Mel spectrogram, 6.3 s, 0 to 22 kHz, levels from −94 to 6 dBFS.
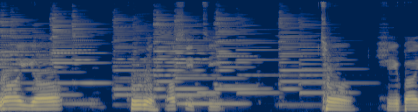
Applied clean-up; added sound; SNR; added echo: classical method Wiener filter.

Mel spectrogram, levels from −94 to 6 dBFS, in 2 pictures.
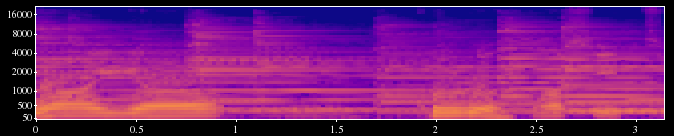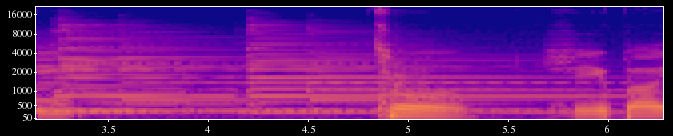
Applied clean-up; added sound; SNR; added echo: none; Harp; 6 dB; none.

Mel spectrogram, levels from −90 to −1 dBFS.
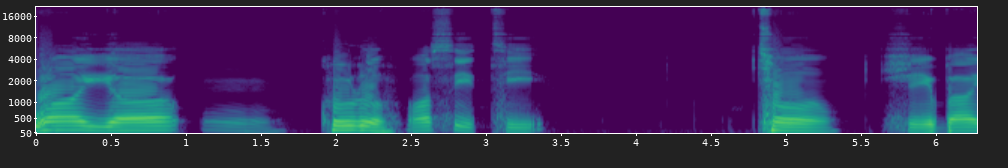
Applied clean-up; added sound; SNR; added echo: none; none; none; none.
